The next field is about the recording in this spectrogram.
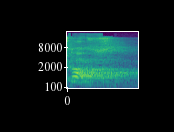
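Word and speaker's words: cough: It comes at the end of the word. We pronounce it as F, cuff.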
